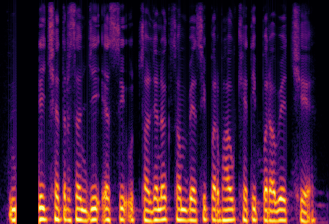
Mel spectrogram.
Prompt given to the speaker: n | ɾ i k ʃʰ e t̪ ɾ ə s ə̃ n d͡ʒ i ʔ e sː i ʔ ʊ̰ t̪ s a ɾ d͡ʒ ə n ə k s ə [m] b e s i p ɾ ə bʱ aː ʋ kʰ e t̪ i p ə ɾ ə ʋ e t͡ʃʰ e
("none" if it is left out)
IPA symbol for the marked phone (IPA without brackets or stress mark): m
